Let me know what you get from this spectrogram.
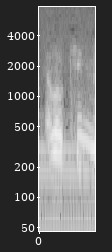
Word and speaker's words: Elohim: comes out to the same numerical value as Elohim. I'm not, you know, the end of that The third syllable of that is him. So there are three syllables, air, low, and the last syllable is him.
